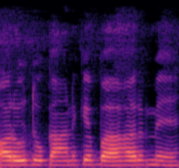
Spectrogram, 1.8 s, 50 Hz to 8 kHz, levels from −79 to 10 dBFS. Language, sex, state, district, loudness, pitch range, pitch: Bhojpuri, female, Bihar, East Champaran, -15 LUFS, 205-210 Hz, 205 Hz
